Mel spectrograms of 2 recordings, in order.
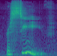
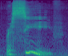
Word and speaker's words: receive: that part has to have a very clear vowel receive this part does not have to have a clear vowel so it actually stops sounding like rhe and it sounds like this schwa schwa pronounce me ruff ruff receive repeat after me receive yeah nice yeah it's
